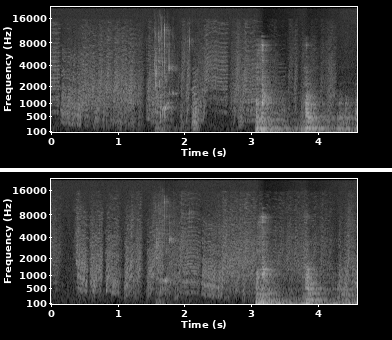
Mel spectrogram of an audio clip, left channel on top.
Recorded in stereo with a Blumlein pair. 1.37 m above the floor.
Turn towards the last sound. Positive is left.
turn(degrees=70)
